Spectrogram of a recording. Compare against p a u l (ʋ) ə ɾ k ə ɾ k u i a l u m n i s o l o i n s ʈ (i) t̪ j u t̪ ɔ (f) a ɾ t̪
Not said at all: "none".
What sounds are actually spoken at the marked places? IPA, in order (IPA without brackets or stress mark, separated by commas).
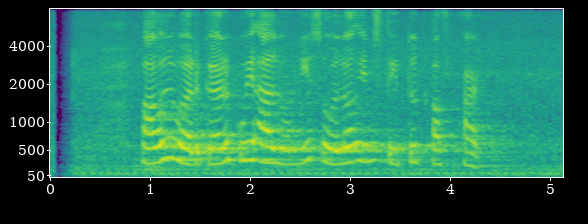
ʋ, i, f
